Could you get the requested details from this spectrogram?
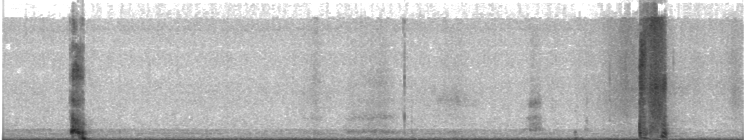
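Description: Two short, sharp sneezes a few seconds apart against quiet room noise; ordinary sneezing.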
